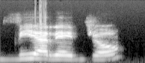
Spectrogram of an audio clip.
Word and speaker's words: Viareggio: So in Tuscany, they have this little beach town called Viareggio. I'll spell it. V-I-A-R-E-G-G-I-O.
